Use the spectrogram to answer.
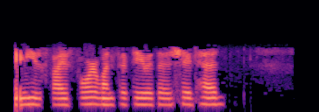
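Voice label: police dispatch radio, scanner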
